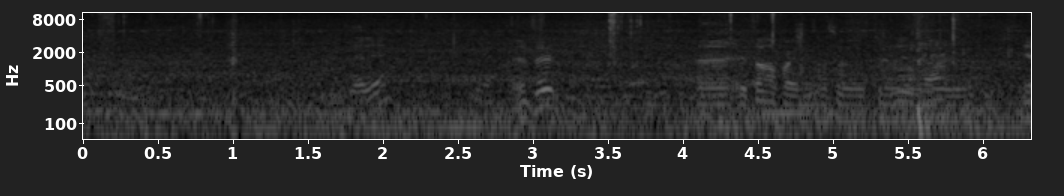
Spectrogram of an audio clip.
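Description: Indistinct voices talking over a steady low hum of city street traffic; the talk grows busier in the second half.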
